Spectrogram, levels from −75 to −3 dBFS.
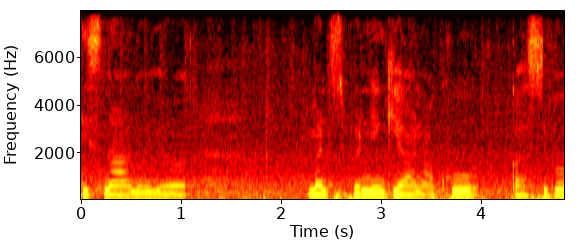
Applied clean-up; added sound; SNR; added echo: none; none; none; none.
